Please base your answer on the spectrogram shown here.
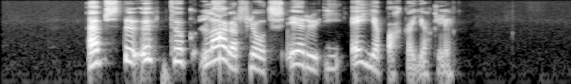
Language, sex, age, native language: Icelandic, female, 40-49, Icelandic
